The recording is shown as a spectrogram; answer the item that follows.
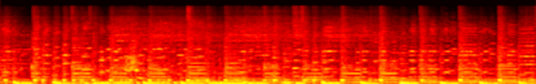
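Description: Live Tejano band playing, with a button accordion carrying the melody over a sousaphone and bass guitar line and a drum kit keeping an even, bouncing beat.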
